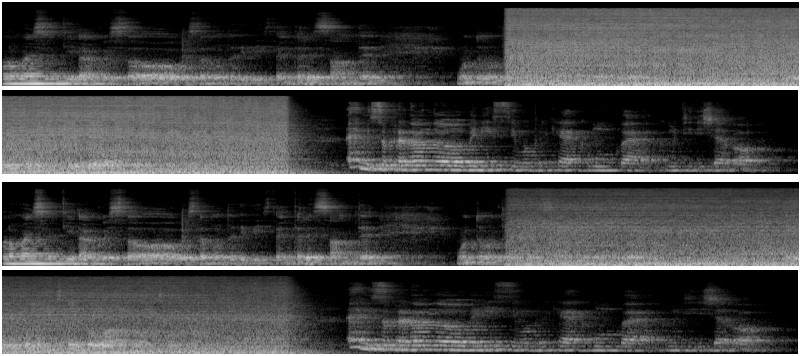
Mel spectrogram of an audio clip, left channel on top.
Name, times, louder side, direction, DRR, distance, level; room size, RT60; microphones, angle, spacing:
voice 1, 0.0-6.5 7.8-10.0, left 1 dB, 30° right, -1 dB, 1.1 m, -23 dB
sound 1, 5.0-10.9, left 4 dB, 40° left, 0.5 m, -20 dB
voice 2, 11.1-15.5, left 2 dB, 80° left, -1 dB, 1.7 m, -28 dB
8.5 x 3.7 x 6.4 m, 1.2 s
head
